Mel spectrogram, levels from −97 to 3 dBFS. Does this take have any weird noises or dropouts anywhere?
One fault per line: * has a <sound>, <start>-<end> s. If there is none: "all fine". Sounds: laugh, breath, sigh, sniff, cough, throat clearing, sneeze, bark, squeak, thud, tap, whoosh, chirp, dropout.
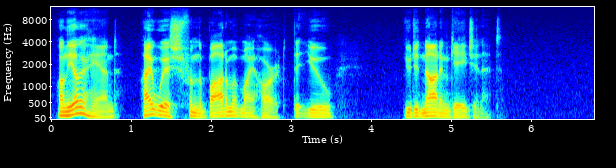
all fine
